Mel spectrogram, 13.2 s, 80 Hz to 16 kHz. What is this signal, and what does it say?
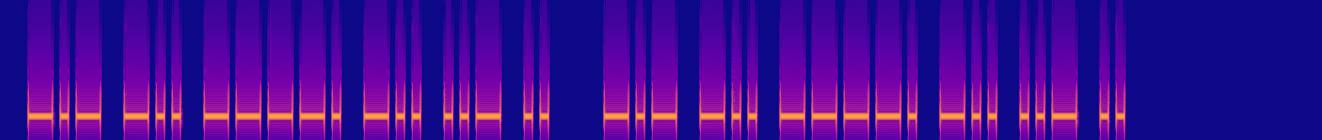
Morse code, heard as a keyed tone, about 15 wpm, 700 Hz. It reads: KD9DUI KD9DUI
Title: USA Call Signs Repeated 3x 15wpm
